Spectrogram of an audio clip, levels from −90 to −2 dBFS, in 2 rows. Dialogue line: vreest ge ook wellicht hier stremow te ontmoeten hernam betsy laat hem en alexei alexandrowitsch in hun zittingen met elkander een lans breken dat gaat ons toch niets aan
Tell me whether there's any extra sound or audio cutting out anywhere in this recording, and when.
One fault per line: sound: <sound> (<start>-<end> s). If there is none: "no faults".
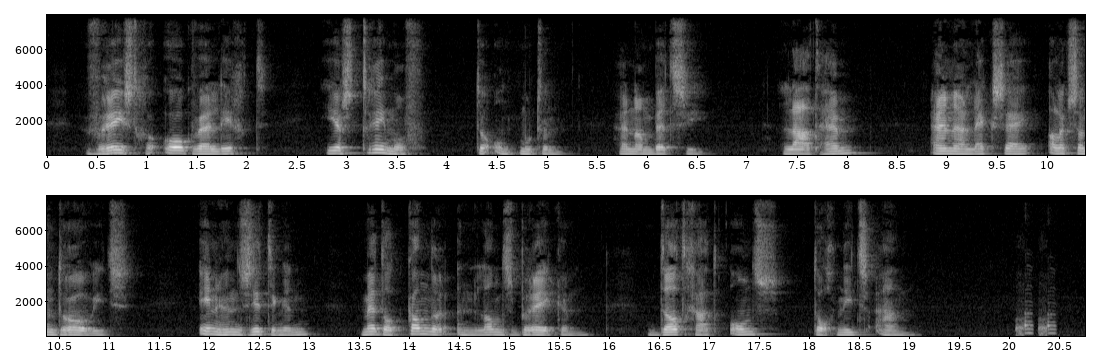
sound: laugh (20.1-20.5 s)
